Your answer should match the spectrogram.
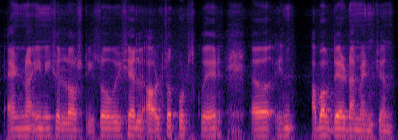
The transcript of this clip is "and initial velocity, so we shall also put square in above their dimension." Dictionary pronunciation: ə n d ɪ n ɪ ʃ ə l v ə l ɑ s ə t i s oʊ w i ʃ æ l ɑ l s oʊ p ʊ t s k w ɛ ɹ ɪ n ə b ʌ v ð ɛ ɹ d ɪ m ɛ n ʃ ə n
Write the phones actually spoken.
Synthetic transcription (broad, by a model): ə n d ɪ ɪ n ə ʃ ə l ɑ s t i s oʊ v i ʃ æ l ɑ l s oʊ p ʊ t s k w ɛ ɹ ɪ n ə b ʌ v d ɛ ɹ d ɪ m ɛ n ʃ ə n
